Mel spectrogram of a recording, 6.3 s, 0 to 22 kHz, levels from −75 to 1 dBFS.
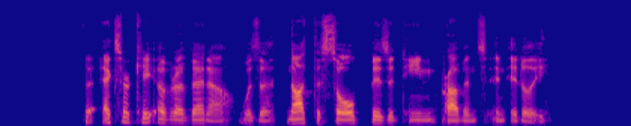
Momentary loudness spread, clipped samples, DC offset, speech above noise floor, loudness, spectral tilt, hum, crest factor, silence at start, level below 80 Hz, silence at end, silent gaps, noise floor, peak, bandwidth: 12 LU; under 0.1%; under 0.1%; 53 dB; -31 LUFS; -3 dB/octave; none; 24 dB; 0.85 s; -78 dBFS; 0.85 s; none; -84 dBFS; -10 dBFS; 15 kHz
